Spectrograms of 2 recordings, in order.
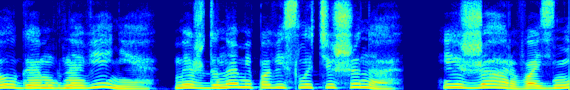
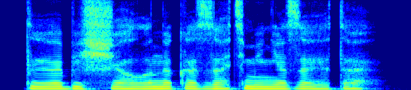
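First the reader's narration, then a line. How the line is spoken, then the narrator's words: Muttered. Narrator (Russian): пробормотал Калеб в конце концов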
